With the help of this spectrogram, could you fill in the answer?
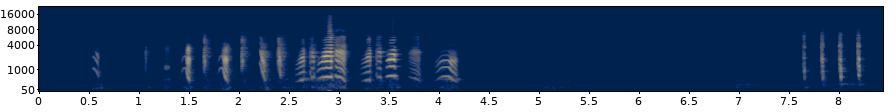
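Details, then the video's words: Pet Indian ringneck parakeet talking indoors, with a rapid run of about a dozen short, bright, harmonic syllables, then a pause and four quick clipped notes at the end. "Funny Talking Indian Ring neck Parrot"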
